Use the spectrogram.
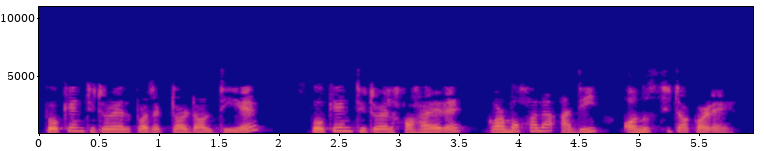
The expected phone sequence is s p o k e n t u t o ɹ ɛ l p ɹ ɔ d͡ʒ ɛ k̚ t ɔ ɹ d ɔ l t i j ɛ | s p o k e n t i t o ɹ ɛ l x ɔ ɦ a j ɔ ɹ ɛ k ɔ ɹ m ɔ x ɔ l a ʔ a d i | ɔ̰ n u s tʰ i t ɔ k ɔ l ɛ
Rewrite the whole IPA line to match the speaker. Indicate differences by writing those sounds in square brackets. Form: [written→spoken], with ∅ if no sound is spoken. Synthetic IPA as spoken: s p o k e n t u t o ɹ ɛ l p ɹ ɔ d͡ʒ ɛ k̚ t ɔ ɹ d ɔ l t i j ɛ | s p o k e n t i t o ɹ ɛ l x ɔ ɦ a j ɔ ɹ ɛ k ɔ ɹ m ɔ x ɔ l a ʔ a d i | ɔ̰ n u s tʰ i t ɔ k ɔ [l→ɹ] ɛ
